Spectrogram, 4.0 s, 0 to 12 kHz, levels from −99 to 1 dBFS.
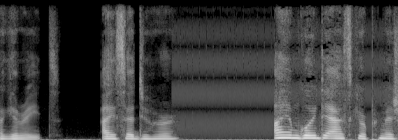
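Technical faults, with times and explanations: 1.71 s to the end, DECT cordless phone buzz: a DECT handset or base station near the recording chain transmits a short radio burst every 10 ms, and part of the audio circuitry rectifies those bursts into the signal. The result is a thin, steady buzz at a 100 Hz repetition rate, rich in harmonics, sitting faintly under the speech at roughly 35 dB below it and continuing unchanged until the clip ends.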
